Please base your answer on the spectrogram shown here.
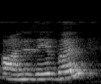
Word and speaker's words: honorable: Here, the word starting with a vowel sound, honorable.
